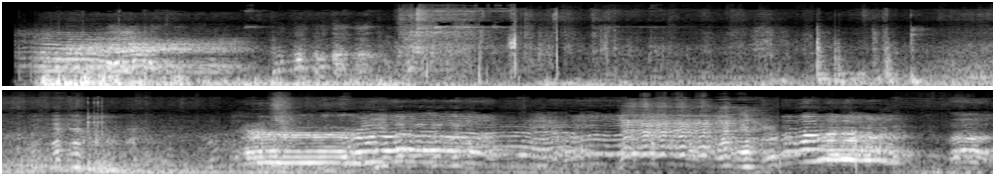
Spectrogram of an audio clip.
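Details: Baby goats on a farm in Purwokerto, Indonesia, giving wavering, quavering bleats in short bursts, mixed with human voices and handling noise.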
